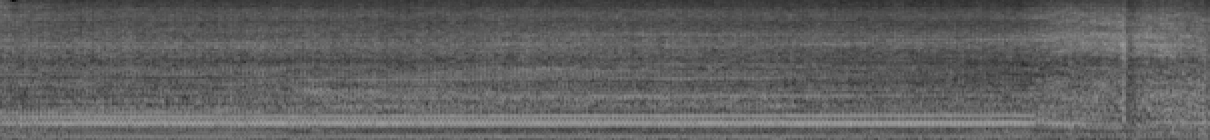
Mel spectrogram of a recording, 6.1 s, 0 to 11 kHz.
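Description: Tillotson 212 single-cylinder four-stroke engine on a minibike running at wide-open throttle near top speed, holding a steady high note with wind rushing over the microphone. Near the end the note wavers slightly as the bike eases off.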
